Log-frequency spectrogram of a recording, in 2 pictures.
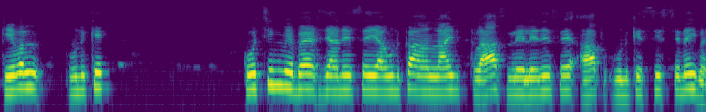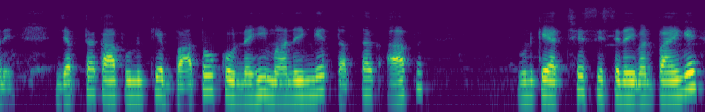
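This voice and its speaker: A man with a fairly high but mellow voice teaches grammar to exam students, asking rhetorical questions and tagging "है ना" onto his points. The sound is slightly dull and lo-fi. He mixes quiz answers with motivational advice. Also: fairly even intonation, unhurried. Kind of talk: online exam-prep lesson.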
